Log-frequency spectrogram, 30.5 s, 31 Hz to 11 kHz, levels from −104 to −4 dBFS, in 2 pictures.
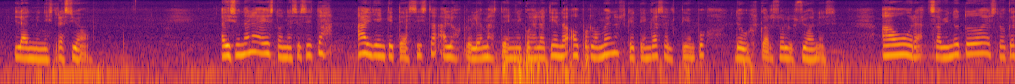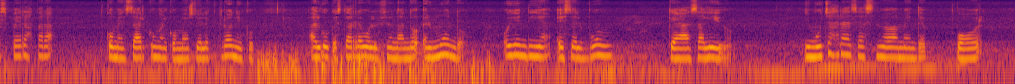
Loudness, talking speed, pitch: -33 LUFS, 120 wpm, 200 Hz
